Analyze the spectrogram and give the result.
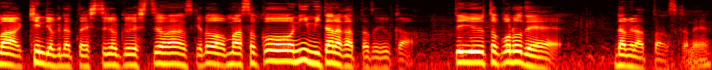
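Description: With a normal speaking voice, this speaker moves at a fairly quick pace, showing ordinary pitch variation and big swings in loudness. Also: man, fairly high pitch for a man. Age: 20s. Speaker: former independent-league baseball player. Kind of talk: group interview.

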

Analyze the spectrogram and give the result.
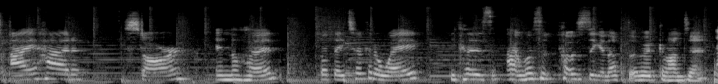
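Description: Clear music in the background under a woman with a fairly high pitch and ordinary pitch variation. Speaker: gaming streamer. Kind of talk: casual gameplay chat. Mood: playful, teasing. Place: home room.

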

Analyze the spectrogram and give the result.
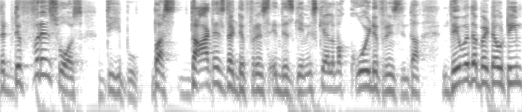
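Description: A man talks at a very fast pace. His pitch is high, with ordinary variation. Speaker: football YouTuber. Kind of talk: match reaction and analysis.

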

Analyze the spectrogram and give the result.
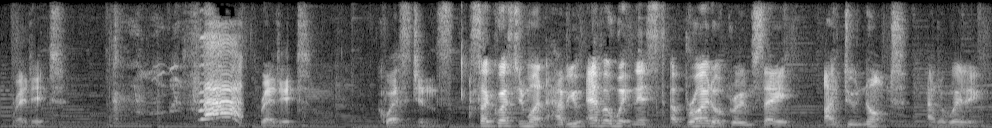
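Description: Music plays behind a man with a British accent. He speaks fairly slowly, with long, frequent pauses. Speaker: presenter, voice over artist. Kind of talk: casual talk to camera.

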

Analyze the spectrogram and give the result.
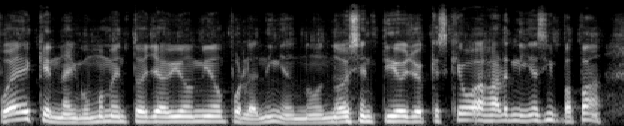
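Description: A man with a fairly high pitch and a dark, mellow tone uses ordinary pitch variation, the sound dry with no echo. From Colombia, Manizales; Colombia. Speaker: freestyle motocross rider; podcast guest. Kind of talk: casual interview chat. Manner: halting, repetitive. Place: studio. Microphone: studio mic.

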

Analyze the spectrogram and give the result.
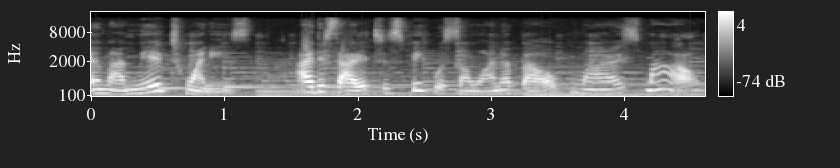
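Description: A woman speaks at a moderate pace while clear music plays in the background. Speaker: dental patient. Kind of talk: patient testimonial. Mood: calm, pleased. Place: studio.

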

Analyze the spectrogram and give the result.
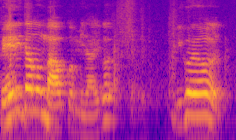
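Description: A man at a moderate pace, with audible room echo. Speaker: product reviewer, channel host. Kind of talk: casual product review. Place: office.

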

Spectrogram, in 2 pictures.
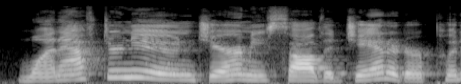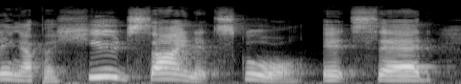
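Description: Natural voice, reading a passage

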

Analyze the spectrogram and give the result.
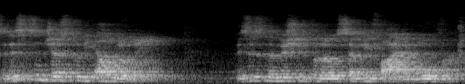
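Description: A man talks at a fast pace in a slightly mellow tone, with strong echo from the room.

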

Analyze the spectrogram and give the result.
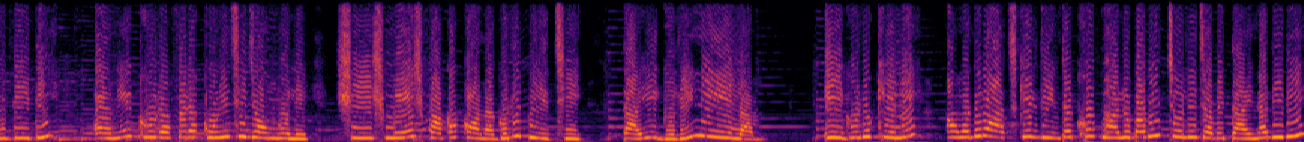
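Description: A woman does a cartoonish character voice at an extremely high pitch, speaking at a moderate pace with very even loudness over faint background music. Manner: earnest, encouraging.

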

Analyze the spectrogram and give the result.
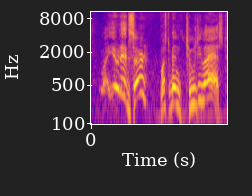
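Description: Put-on character voice from a man, extremely high-pitched and drawling, at a moderate pace. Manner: folksy, drawling.

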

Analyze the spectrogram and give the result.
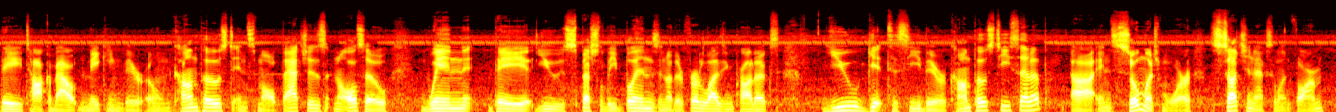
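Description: A man with an unremarkable speaking voice talks at a moderate pace and fairly low pitch with lively intonation, in a dry sound with no echo and light background noise. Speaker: farmer video host. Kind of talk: channel intro and sponsor read. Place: farm machine. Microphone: lapel.

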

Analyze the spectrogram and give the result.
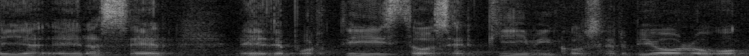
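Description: A man talks with fairly even intonation. Light background noise sits behind him. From Mexico, Guanajuato. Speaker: artisan fair exhibitor, vocational advisor. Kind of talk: interview. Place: studio. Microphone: handheld.

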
